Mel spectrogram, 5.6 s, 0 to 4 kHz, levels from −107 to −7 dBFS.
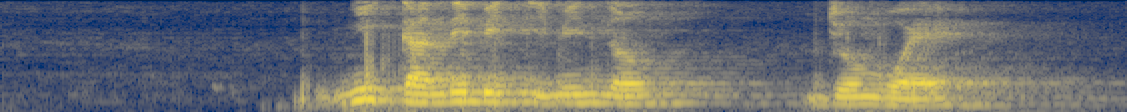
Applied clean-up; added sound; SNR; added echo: none; none; none; reverberation time 1.6 s.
